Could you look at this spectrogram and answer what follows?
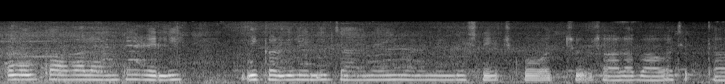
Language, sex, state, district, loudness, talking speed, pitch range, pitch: Telugu, female, Andhra Pradesh, Srikakulam, -17 LUFS, 100 wpm, 195-215 Hz, 210 Hz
